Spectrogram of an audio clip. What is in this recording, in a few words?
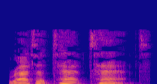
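"rat-a-tat-tat", British English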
